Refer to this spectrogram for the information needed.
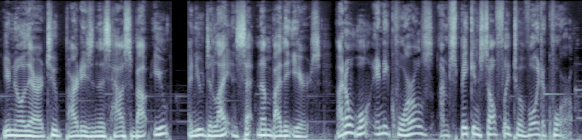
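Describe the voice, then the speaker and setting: A man voicing a stout, bullying landlord in a story, softly menacing, sarcastic and scolding. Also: mid-range voice, fairly even intonation, quick pace, hardly any pauses, no echo, faint music behind, close to an everyday voice. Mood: scolding menace. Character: smug, bullying stout landlord feigning soft politeness.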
